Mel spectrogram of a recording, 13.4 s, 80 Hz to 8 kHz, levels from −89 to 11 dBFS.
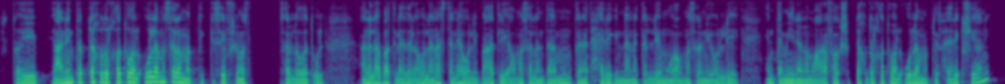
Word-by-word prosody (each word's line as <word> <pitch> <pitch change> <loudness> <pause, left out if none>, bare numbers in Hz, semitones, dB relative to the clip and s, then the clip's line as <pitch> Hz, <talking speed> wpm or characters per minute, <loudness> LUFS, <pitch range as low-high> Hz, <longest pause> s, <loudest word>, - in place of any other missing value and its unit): طيب 120 -2 +1 0.2
يعني 120 +2 +4
أنت 150 +1 +4
بتاخد 155 +1 +3
الخطوة 155 +1 +6
الأولى 160 +4 +5
مثلًاً، 165 0 +5
ما 130 -4 +4
بتتكسفش 125 +2 -5
مثلًا 120 -1 +1 0.5
اللي 110 -2 0
هو 120 +1 +2
تقول 115 -1 -5 0.5
أنا 115 - +2
اللي 110 -1 +3
هابعت 115 -1 0
الadd - - -2
الأول، 110 +1 -1
أنا 110 +1 0
هاستناه 105 -1 -2
هو 110 - +1
اللي 100 -2 -3
يبعت 100 +4 -4
لي، 110 -2 0
أو 100 - -4
مثلًا 110 0 -3
ده 110 +1 -2
ممكن 110 +1 -2
أتحرج 110 +1 -2
إن 105 0 -2
أنا 110 +1 -1
أكلمه، 105 0 -2
أو 95 - -3
مثلًاً 105 0 -3
يقول 105 +2 -3
لي 105 -1 -4 0.4
أنت 110 +1 -1
مين، 115 +2 +3
أنا 105 -2 +2
ما 105 - -1
أعرفكش، 115 +5 -3
بتاخد 130 +3 -4
الخطوة 135 0 -1
الأولى، 135 +4 +1
ما 120 -3 0
بتتحرجش 115 +5 -5
يعني؟ 190 - 0
115 Hz, 210 wpm, -24 LUFS, 110-130 Hz, 0.5 s, الخطوة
